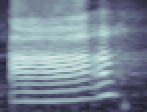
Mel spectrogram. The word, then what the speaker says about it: Allah: A-L-L-A-H. Dibaca Allah.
